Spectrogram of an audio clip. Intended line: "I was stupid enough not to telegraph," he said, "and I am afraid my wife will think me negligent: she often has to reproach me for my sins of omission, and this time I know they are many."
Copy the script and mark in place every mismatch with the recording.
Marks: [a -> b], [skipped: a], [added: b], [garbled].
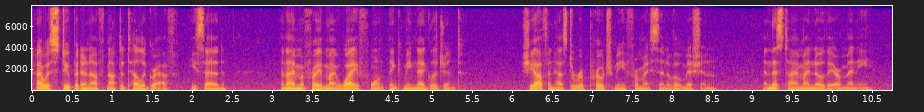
"I was stupid enough not to telegraph," he said, "and I am afraid my wife [will -> won't] think me negligent: she often has to reproach me for my [sins -> sin] of omission, and this time I know they are many."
